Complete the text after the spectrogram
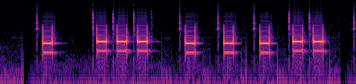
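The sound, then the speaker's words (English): A rapid series of touch-tone beeps as a long European phone number is keyed in, about a dozen short dual-tone presses in uneven groups, clear with no talking. “I know it's long. He's Irish. It's one of those wonky European phone numbers.”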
